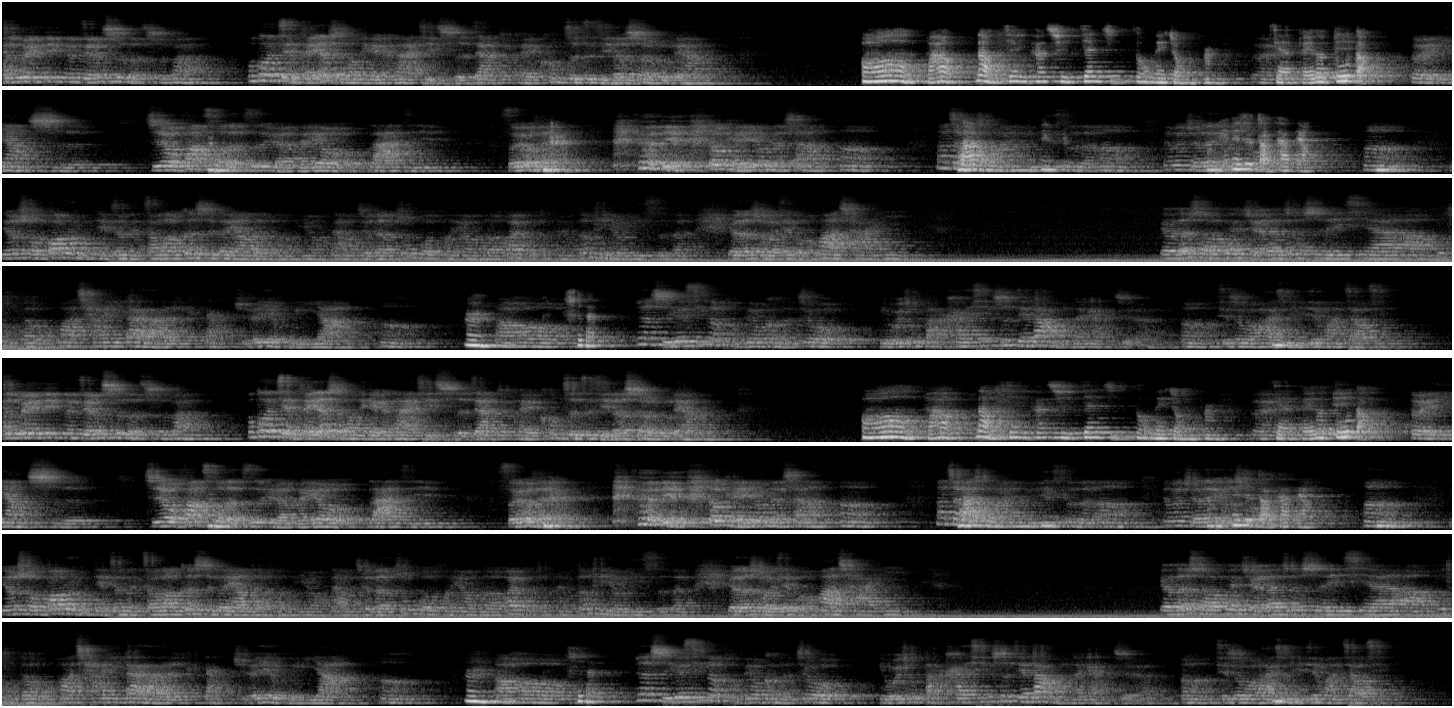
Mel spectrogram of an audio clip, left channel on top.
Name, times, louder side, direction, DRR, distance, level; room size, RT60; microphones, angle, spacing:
voice 1, 0.0-2.0 2.5-7.0 9.3-9.4 9.9-10.0 12.5-12.9 13.3-13.4 14.1-18.9 19.5-20.0 20.6-23.2 23.5-27.2 28.1-28.5 29.0-38.4 40.6-45.3 45.5-46.9 47.3-47.6 48.4-49.2 49.8-51.8 52.3-55.0 55.3-57.3, right 1 dB, 60° right, -9 dB, 5.6 m, -29 dB
voice 2, 8.6-12.2 12.7-13.7 16.6-16.7 19.9-20.1 24.1-25.0 26.5-27.6 28.2-28.4 48.1-48.4 49.2-49.4 56.2-56.3, left 2 dB, 75° left, 3 dB, 1.9 m, -20 dB
sound 1, 30.0-43.9, equal, 30° left, 1.9 m, -41 dB
24.0 x 8.2 x 5.0 m, 1.3 s
head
